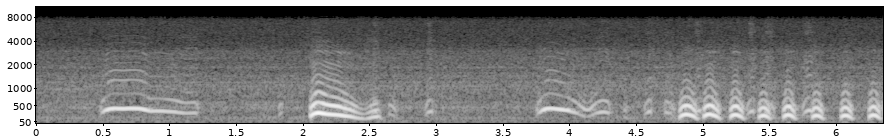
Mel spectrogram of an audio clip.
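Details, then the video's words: Eurasian eagle-owls in the Eifel, Germany, both birds back, evening of 11 March 2013; a low drawn-out note, a loud falling call, a wavering note, then a fast run of about ten short low notes. "beide Uhus wieder da.."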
